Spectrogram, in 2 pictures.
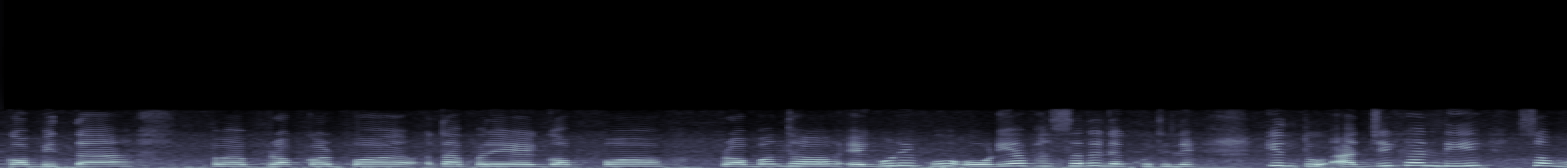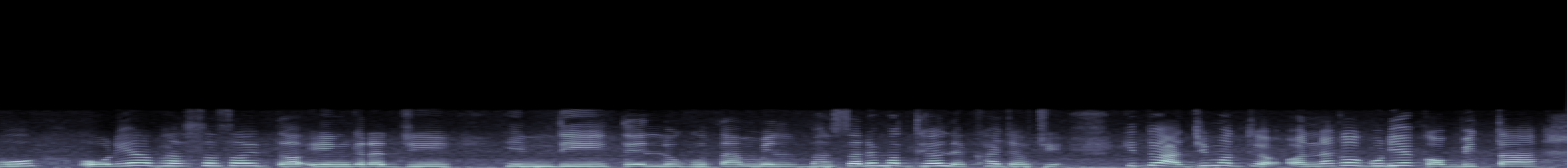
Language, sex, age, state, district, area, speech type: Odia, female, 18-30, Odisha, Sundergarh, urban, spontaneous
